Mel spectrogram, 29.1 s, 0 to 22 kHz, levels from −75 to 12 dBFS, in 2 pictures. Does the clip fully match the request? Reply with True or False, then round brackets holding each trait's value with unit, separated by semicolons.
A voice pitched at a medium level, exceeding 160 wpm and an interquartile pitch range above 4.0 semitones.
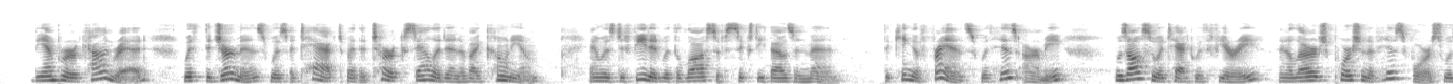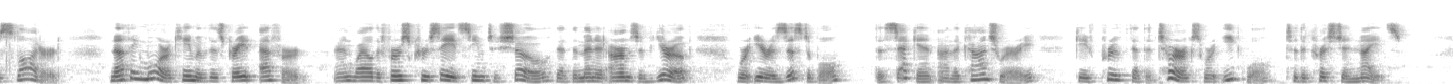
True (180 Hz; 175 wpm; 4.9 semitones)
